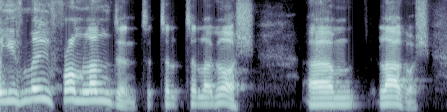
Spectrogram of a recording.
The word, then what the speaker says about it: Lagos: And there you are, you've moved from London to Lagos. Lagos. How do you say it, Clive? Yeah, it's Lagos. So it's like a gosh, like golly gosh.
